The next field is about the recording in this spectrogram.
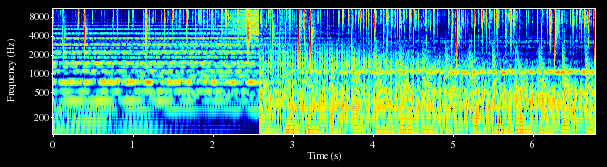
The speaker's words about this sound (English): His blood was still dripping from the walls.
